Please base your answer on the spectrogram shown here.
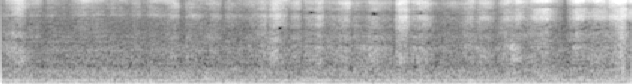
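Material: Sand.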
